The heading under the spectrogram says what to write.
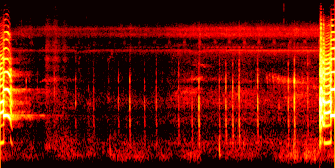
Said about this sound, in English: So it's very goose-like. Yeah. I guess it is kind of amelodious, though. It's like an accent. It's like a gesture.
